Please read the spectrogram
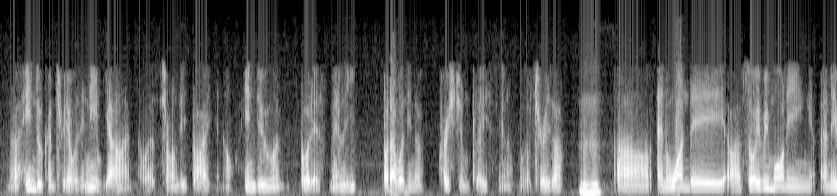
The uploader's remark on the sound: We converse by telephone.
